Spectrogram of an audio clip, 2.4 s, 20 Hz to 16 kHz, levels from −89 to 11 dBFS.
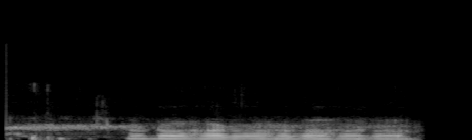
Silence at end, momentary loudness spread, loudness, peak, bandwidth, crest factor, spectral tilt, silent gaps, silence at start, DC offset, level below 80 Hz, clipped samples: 0.25 s; 11 LU; -28 LUFS; -12 dBFS; 6.2 kHz; 16 dB; -10 dB/octave; none; 0.05 s; under 0.1%; -68 dBFS; under 0.1%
